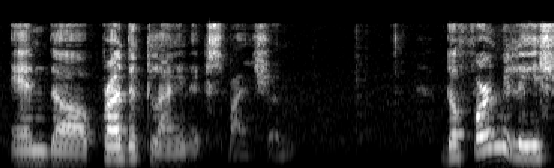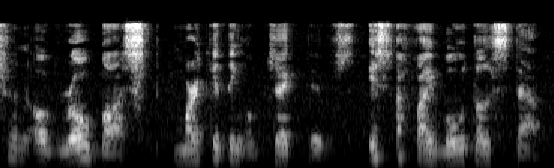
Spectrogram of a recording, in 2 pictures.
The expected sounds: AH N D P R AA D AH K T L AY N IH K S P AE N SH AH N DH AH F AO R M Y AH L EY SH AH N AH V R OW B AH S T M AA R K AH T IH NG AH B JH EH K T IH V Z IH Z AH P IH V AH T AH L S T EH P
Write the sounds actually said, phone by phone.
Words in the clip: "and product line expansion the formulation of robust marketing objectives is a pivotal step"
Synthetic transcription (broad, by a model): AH N D P R AA D AH K T L AY N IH K S P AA N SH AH N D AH F AO R M Y AH L EY SH AH N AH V R OW B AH S T M AA R K AH T IH NG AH B JH EH K T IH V S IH S AH F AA B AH T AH L S T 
